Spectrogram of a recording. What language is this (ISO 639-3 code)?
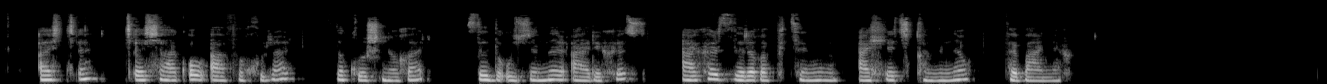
ady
